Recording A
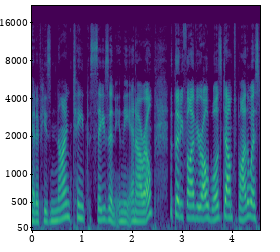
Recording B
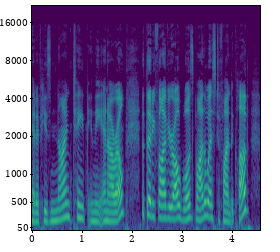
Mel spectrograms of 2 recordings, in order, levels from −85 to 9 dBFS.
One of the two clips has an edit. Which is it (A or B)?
B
